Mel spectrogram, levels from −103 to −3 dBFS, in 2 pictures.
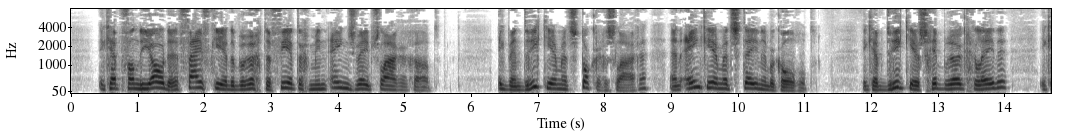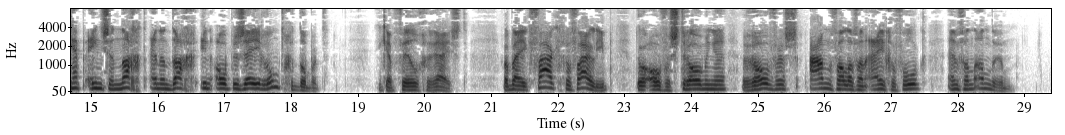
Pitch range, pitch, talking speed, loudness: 135-175 Hz, 155 Hz, 130 wpm, -21 LUFS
